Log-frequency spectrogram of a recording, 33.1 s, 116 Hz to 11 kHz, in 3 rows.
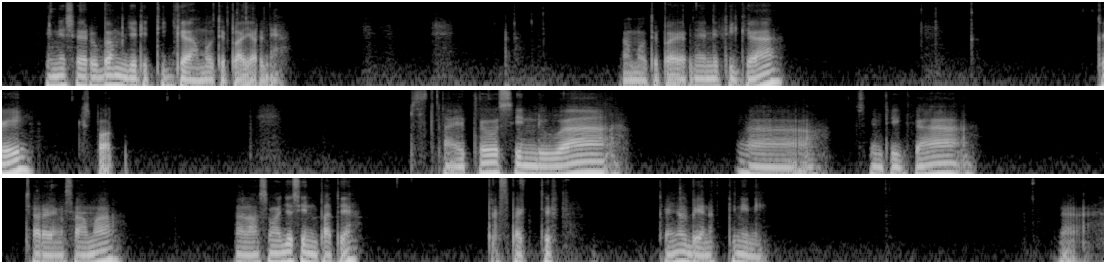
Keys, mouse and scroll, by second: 0.4 click, 1.7 KP_3, 2.4 shift+q, 5.1 shift+w, 9.2 shift+q, 10.7 click, 11.7 click, 12.6 click, 15.7 click, 19.4 click, 22.5 click, 27.2-32.3 middle drag.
